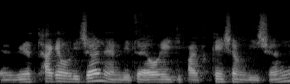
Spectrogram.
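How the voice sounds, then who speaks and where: Speaking very fast with a Korean accent, a man holds a medium pitch and fairly even intonation. Background noise is noticeable. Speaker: cardiology fellow. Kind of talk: case presentation.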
